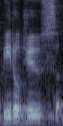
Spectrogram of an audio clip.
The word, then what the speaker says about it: Betelgeuse: And yes, that last star is pronounced Betelgeuse. You know, I don't know who named that one, but it is Betelgeuse.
